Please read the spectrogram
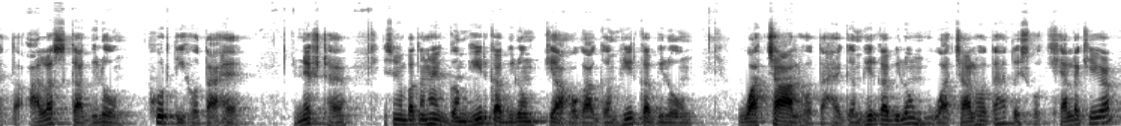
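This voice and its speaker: A man with a medium-pitched voice teaches an exam-prep grammar lesson. He works through the questions and answers, repeating each answer in an instructional manner.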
